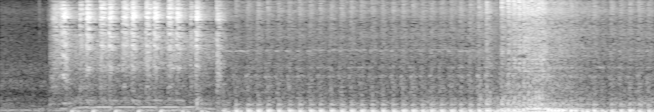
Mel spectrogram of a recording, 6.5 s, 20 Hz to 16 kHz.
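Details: Honda CB150R after an engine rebuild for a leaking head compression that made radiator coolant spray out, first start after reassembly. The single fires up cleanly, settles into an even quick idle and takes a smooth blip of revs without misfires; the engine now sounds smooth.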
